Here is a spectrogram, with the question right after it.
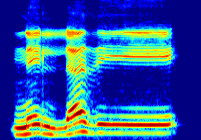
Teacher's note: زال کے ساتھ جائے مدہ ہے، اس لیے ایک الف کی مقدار کھینچ کے پڑھیں گے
